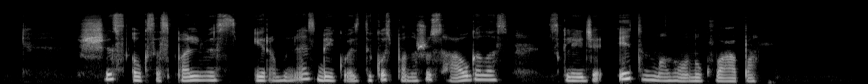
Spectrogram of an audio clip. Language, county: Lithuanian, Alytus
